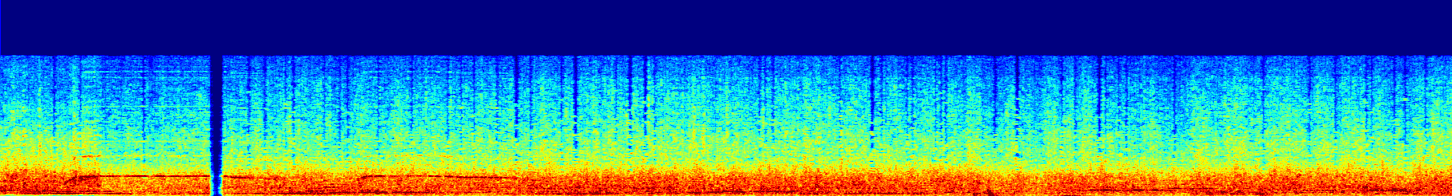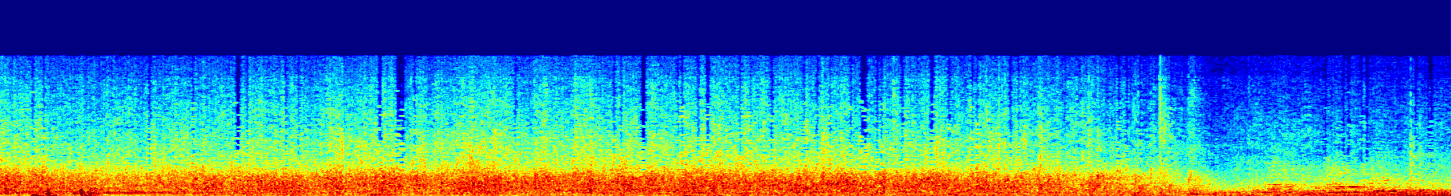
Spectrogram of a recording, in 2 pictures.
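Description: Members of the European Parliament applauding in the large plenary chamber: steady, sustained clapping from many people at the close of a speech. There is a momentary break in the sound about one and a half seconds in.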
